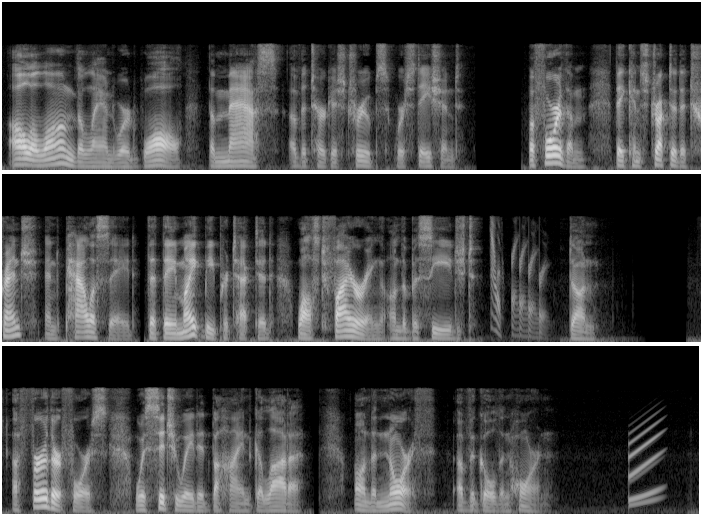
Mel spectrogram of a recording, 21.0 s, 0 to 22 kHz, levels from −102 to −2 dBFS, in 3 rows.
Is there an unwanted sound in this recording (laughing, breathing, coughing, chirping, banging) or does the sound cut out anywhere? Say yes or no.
yes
